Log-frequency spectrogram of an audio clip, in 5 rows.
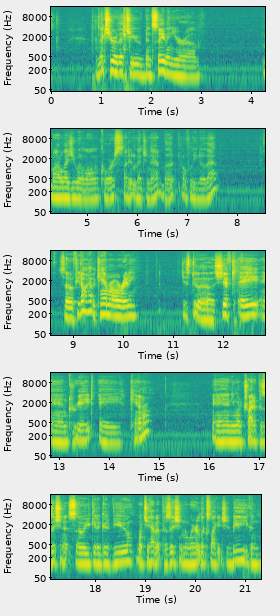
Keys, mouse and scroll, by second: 0.7 ctrl+s, 12.2 shift+a.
